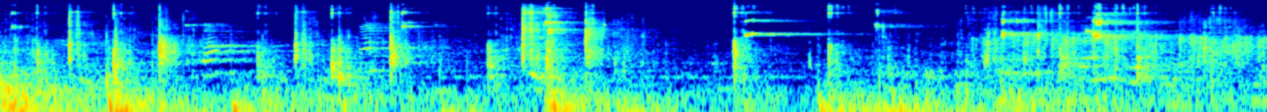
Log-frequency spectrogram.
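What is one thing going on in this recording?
Sneakers squeak on the wooden floor.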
